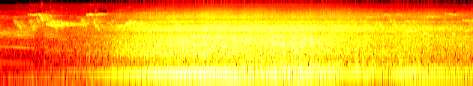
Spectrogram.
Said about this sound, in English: Mowing my meadow with a Lamborghini tractor.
